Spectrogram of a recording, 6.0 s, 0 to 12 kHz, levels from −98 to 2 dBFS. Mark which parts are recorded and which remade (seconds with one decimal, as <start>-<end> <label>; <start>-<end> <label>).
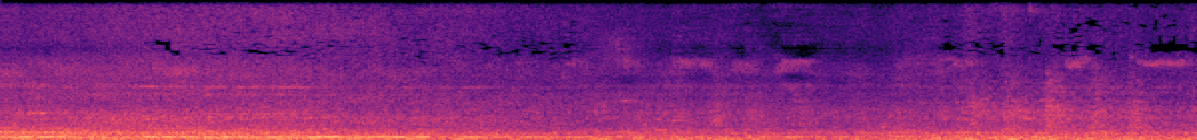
0.0-0.7 remade; 0.7-2.9 recorded; 2.9-4.7 remade; 4.7-6.0 recorded

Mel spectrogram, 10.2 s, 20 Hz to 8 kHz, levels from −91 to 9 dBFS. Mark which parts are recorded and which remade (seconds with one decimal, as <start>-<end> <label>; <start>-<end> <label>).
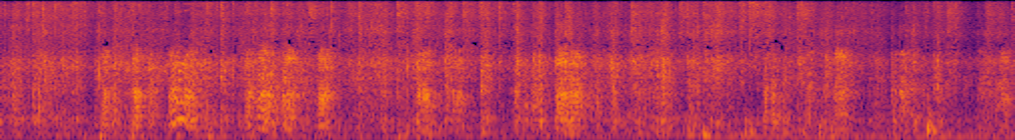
0.0-1.0 remade; 1.0-10.2 recorded

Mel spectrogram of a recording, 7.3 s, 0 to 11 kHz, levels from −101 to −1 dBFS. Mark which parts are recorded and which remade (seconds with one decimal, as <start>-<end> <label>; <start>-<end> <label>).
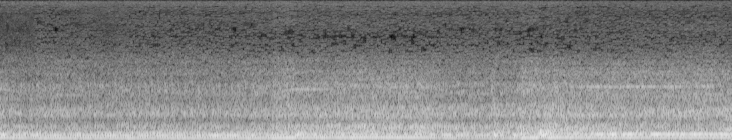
0.0-0.6 recorded; 0.6-1.3 remade; 1.3-7.3 recorded

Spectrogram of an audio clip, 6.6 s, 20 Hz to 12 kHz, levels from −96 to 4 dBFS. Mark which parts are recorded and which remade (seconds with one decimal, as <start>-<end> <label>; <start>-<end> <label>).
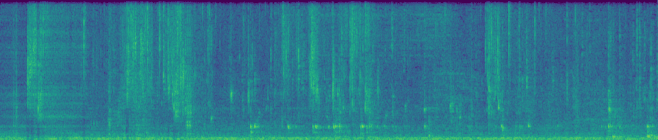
0.0-0.9 remade; 0.9-6.6 recorded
